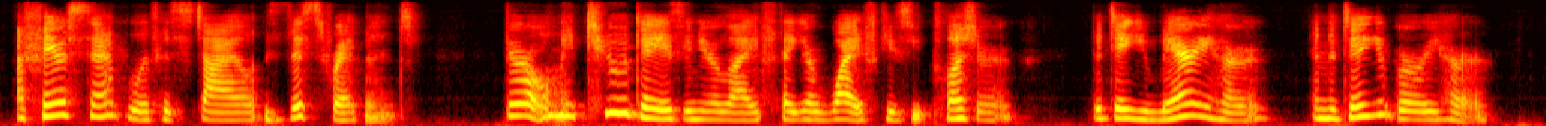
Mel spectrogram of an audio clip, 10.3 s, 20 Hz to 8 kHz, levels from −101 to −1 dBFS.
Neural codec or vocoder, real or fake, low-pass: codec, 24 kHz, 1 kbps, SNAC; fake; 7.2 kHz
